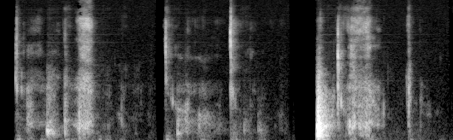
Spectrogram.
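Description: A person chewing and smacking a mouthful of rice and smoked pork in axone gravy, in several short bursts with the loudest about five seconds in.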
